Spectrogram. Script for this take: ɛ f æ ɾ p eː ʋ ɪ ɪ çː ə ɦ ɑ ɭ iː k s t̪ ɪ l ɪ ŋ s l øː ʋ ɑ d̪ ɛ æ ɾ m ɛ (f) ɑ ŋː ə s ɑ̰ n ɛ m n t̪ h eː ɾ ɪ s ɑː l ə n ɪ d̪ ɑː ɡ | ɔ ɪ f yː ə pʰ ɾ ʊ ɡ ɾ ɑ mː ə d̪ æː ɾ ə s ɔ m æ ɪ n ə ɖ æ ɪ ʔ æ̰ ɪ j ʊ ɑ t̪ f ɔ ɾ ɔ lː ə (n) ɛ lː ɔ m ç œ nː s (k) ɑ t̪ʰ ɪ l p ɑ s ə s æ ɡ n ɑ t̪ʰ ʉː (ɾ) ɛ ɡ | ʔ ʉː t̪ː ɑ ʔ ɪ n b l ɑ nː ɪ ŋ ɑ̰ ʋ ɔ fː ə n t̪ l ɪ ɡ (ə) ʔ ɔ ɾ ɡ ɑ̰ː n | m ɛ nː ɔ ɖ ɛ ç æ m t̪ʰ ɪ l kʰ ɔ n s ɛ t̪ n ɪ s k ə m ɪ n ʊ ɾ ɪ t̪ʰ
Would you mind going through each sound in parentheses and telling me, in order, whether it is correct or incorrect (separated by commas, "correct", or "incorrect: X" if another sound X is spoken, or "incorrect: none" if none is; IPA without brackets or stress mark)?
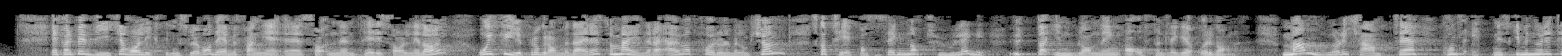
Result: correct, incorrect: m, correct, incorrect: ɭ, correct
